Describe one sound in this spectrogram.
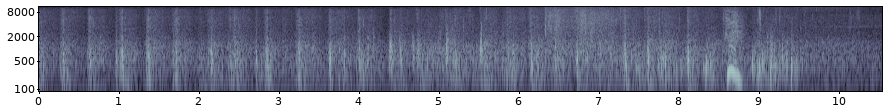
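Footsteps crunch through dry grass at a steady run.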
